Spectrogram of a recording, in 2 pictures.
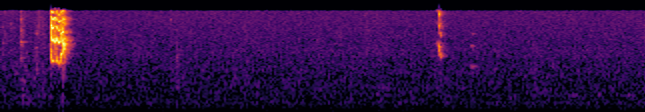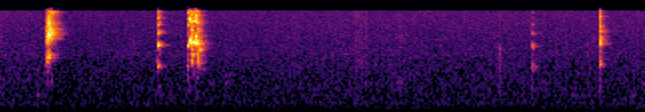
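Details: A pet rosy-faced lovebird (Agapornis roseicollis) gives about seven shrill, harsh chirps, single or in quick pairs, spaced several seconds apart, against a quiet background.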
